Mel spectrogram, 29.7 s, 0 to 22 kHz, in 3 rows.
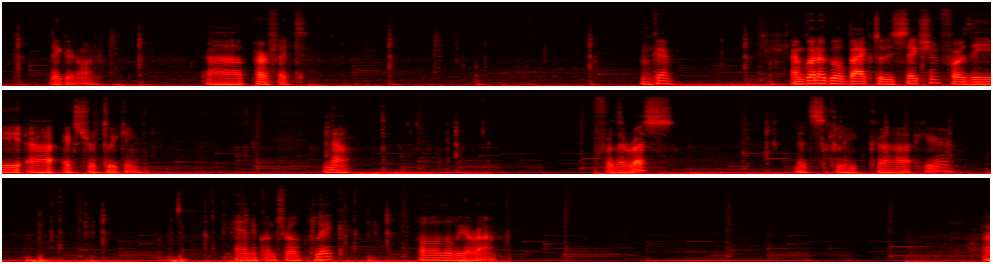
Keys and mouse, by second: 0.2 middle click, 1.4-2.8 middle drag, 3.9 middle click, 5.9 middle click, 7.4 middle click, 9.2-11.3 middle drag, 13.2 middle click, 14.5 middle click, 17.6 middle click, 17.8 click, 17.8 right click, 18.0 middle click, 18.7 middle click, 20.3 ctrl+click, 20.8 middle click, 21.9 ctrl+click, 22.2 middle click, 23.3 ctrl+click, 23.6 middle click, 25.3 middle click, 26.2 middle click, 27.1 middle click, 27.6 middle click, 28.1 ctrl+click, 28.4 middle click.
